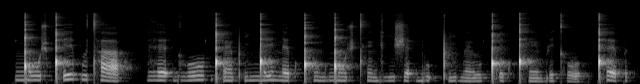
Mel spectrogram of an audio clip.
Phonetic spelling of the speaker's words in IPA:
ŋ͡ǃ oː ʃ ǃʼ e p ɯ tʰ a | ɦ ɛː ʔ ɡʱ oː ǃʼ ɛ̃ pʼ i ŋ͡ǃ e n ɛ p ǃʰ ũ b ŋ͡ǃ õ ʃ tʰ ẽ ɡʱ i ʃ ɛ ʔ b u ʔ pʼ i b ɛ̃ l u ǃʼ e p ǃʰ ẽ b e kʰ o | ǃʰ ɛ p

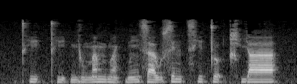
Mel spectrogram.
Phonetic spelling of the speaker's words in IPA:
t̪ʰ i˨ ʔ t̪ʰ i˨ ʔ m j u˨˩ m ã˦ m b ã˨ k̚ l ĩ˧ s a˧ w s e˥˧ n t͡sʰ i˦ t̪ o˦ ʔ t͡ɕʰ j a˦

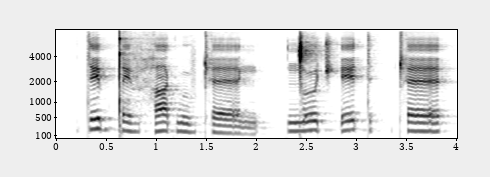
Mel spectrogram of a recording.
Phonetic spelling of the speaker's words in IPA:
t e b ǃ e v h a k w u v ʈʰ ɛ ŋ | ŋ͡ǀ ʊ t͡ʃʼ e t | ʈʰ ɛ

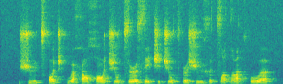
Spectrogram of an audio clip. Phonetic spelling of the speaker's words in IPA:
ʃ ʉ t͡sʼ ɔ t͡ʃ kʷ ə˞ ħ ɔ χ ɔ t͡ʃ o d͡z ə˞ s e t͡ʃ ə t͡ʃ o t͡sʼ ə˞ ʃ ʉ x ə t͡s ə dˤ y t͡sʼ o ɐ̯

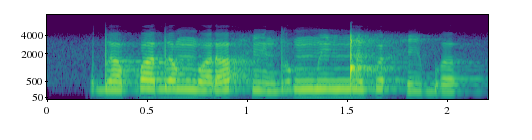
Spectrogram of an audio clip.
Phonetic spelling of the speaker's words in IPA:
d ɐ˨ p ɐ˥ d ɐ˦ ŋʷ ɐ˨ ɾ ɐ˥ h ĩ˩ d o˦ ŋ͡m ĩ˦ ŋ͡ǃ ɪ˦ p ʏ˥ h i˩ b ə˩

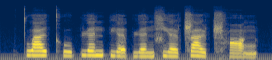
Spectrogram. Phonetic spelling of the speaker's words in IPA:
t̪ w a˦ ɪ̯ kʰ u˨˦ p ɥ ɛ˦ n p j ɛ̰˨˩ p ɥ ɛ˨˦ n ɕ j ɛ˨˦ ʈ͡ʂ a˥˨ ɪ̯ ʈ͡ʂʰ ɑ̰˨˩ ŋ

